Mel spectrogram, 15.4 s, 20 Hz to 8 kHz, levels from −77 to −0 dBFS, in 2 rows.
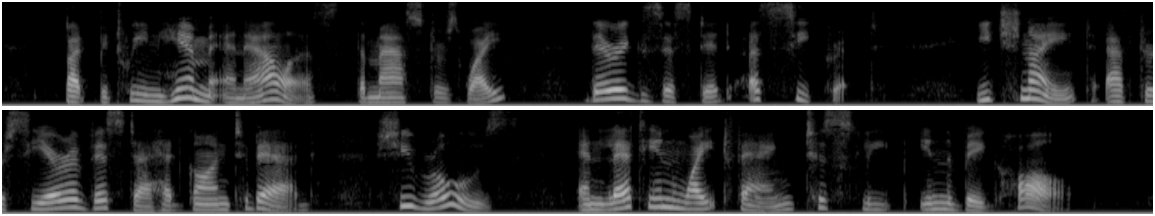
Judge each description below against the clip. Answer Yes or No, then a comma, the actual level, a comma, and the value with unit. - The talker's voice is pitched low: No, medium, 175 Hz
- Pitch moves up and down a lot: Yes, wide, 6.8 semitones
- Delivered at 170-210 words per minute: No, slow, 135 wpm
